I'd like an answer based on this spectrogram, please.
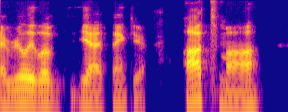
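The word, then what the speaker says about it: आत्मा: love yeah thank you atma the short a is the long a's okay atma is you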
